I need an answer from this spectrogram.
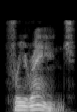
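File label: "free-range", American English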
